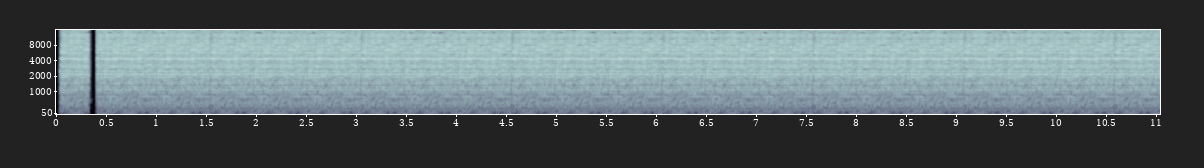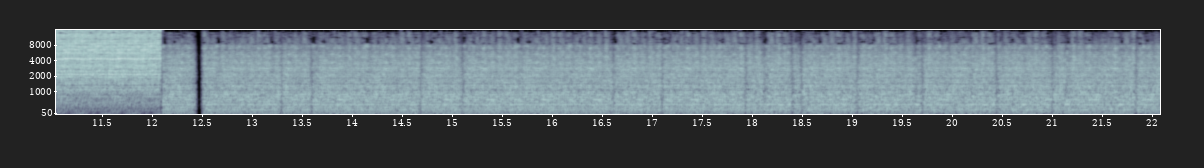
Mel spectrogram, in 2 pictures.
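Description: Loud, harsh, distorted sound track of an edited logo animation, running dense and unbroken. It drops out for an instant just before half a second in. About twelve seconds in it turns abruptly duller and lower, with another brief dropout right after the change.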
